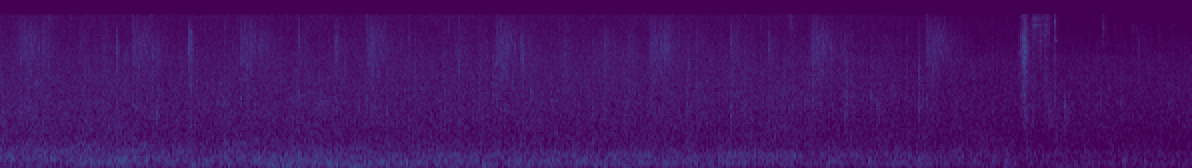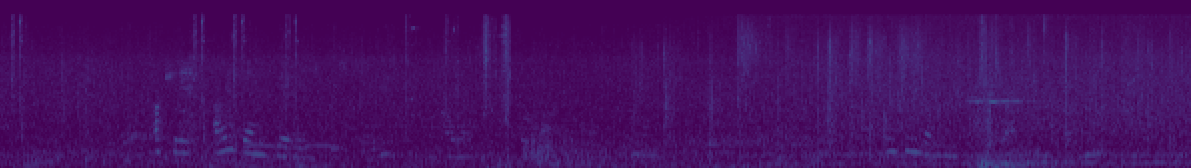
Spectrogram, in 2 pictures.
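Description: Footsteps pad through wet grass.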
